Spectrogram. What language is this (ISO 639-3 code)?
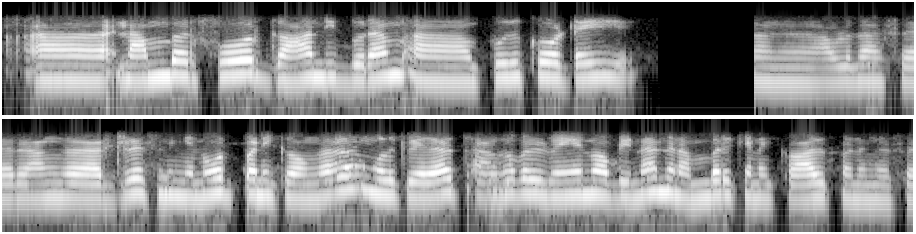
tam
